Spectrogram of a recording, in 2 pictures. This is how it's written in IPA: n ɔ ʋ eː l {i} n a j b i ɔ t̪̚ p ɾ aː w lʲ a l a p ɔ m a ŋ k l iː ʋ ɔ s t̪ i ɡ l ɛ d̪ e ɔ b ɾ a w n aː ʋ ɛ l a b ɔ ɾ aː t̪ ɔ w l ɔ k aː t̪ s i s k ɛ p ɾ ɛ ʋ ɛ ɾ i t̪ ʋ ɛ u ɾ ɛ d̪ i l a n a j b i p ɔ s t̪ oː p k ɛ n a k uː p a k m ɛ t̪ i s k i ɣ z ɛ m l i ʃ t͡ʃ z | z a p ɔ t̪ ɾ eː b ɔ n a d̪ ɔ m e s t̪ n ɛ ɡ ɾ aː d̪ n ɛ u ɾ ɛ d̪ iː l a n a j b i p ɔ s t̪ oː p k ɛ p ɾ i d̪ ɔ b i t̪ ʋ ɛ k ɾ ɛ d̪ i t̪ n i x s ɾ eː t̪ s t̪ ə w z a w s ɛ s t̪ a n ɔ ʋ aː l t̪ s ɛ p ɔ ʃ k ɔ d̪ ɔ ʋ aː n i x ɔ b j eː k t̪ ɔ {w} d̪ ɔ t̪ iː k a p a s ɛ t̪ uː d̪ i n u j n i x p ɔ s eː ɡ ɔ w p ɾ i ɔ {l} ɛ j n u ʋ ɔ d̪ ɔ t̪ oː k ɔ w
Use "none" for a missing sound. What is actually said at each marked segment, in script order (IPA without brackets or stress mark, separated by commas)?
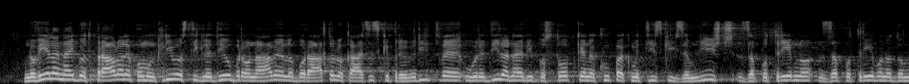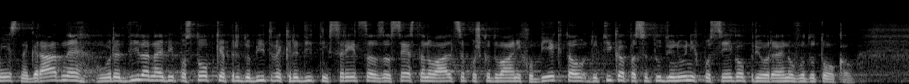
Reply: a, w, ɾ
